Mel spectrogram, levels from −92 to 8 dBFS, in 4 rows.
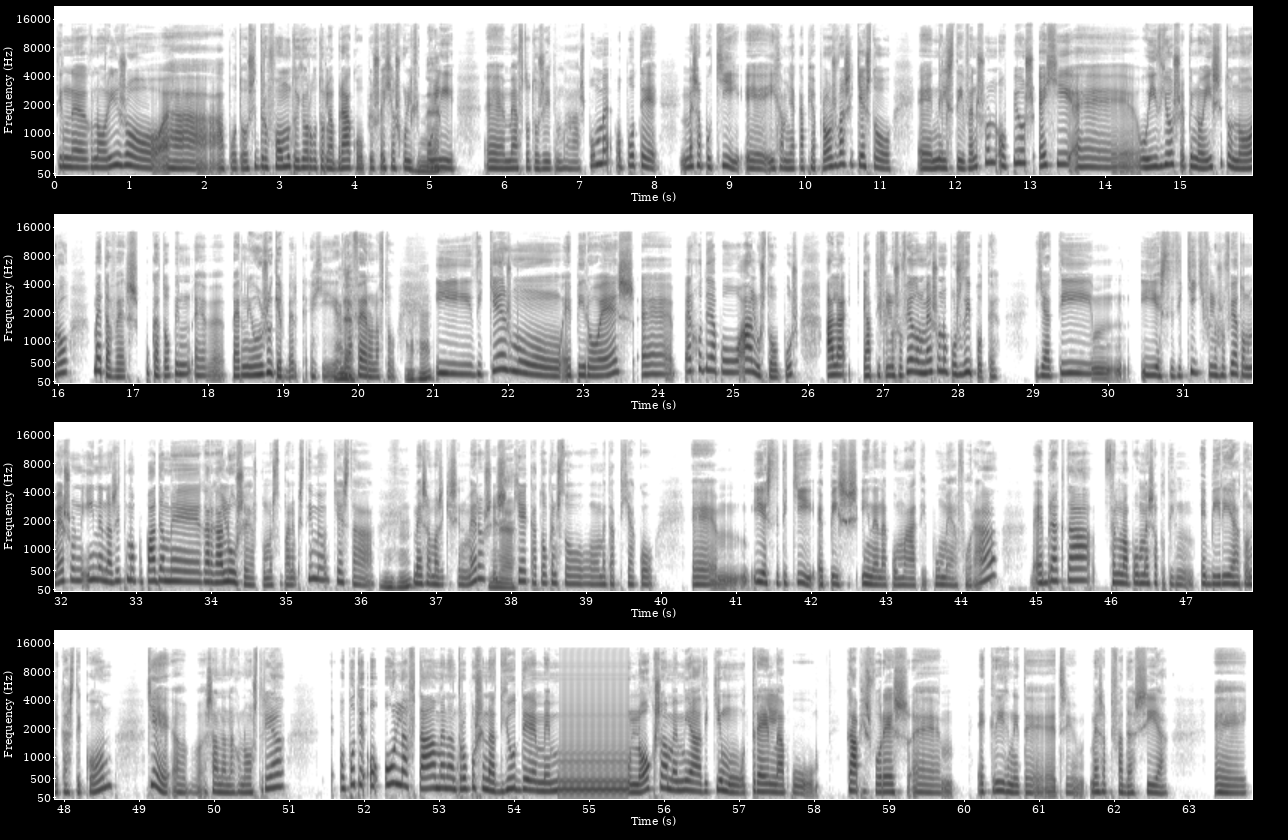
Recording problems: audio freezing; at 55 s for 1 s

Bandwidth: 14.5 kHz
